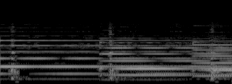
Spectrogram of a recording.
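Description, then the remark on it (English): A grandfather clock ticks slowly and steadily, roughly once per second, in a room modelled on the late Victorian period. Each tick is a clear knock over a sustained ringing tone in the background. No one speaks. “That is a relic known as a grandfather's clock.”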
